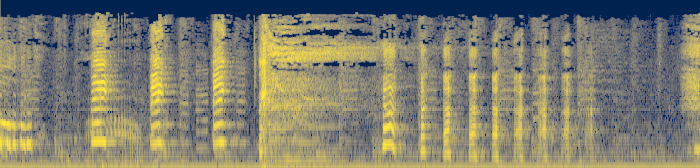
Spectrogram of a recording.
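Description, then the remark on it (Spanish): A voice imitates a peacock, like those heard in the mornings at the private plots of San Isidro, with a few loud, high, wailing cries, followed by a quick run of rhythmic laughter bursts that fade out near the end. “Hay pavos reales, pues yo subo al cerrito y se escucha en la mañana. Así, ¡oh!”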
